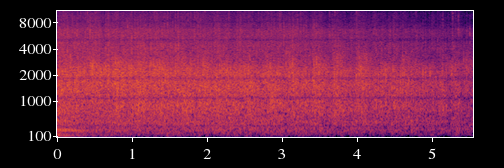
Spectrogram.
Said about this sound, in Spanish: Pero la buena noticia en esta mañana es que Dios está con nosotros para vencer todo plan y todo ataque de Satanás y le damos un fuerte aplauso a ese Dios por eso.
